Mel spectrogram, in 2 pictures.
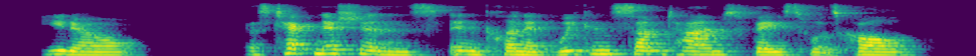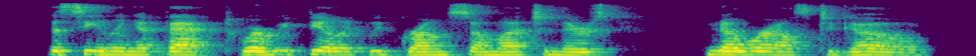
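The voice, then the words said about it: Slight Southern US accent. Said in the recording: “it becomes increasingly clear that I'm from the South and have a little bit of an accent.”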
